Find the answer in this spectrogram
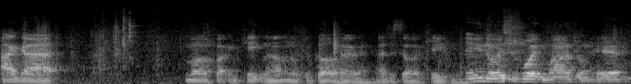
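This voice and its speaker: Light background noise and audible room echo surround a man speaking at a fairly quick pace. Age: 20s. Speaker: YouTuber. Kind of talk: casual chat. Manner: animated. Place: home room. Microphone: camera far.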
